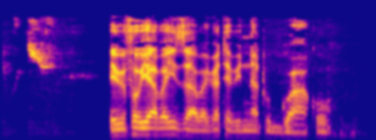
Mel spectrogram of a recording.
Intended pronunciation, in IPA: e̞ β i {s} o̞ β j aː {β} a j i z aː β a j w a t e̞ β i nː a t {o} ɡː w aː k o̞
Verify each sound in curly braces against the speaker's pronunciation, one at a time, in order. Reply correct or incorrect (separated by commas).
incorrect, correct, incorrect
